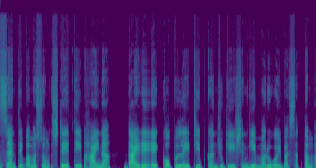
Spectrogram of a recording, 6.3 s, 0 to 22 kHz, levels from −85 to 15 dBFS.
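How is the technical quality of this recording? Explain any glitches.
One glitch stands out, a call audio freeze of about 0.16 s. From 2.87 s to 3.03 s the sound stalls: the last fragment before it is stretched into a fading buzz for about 138 ms, with no true silence, and then the speech carries on exactly where it stopped. The likely cause is delayed packets draining the jitter buffer, so the receiver kept extending the last sound until data arrived. Unlike packet loss, nothing is skipped; instead everything afterwards runs about 138 ms late.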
